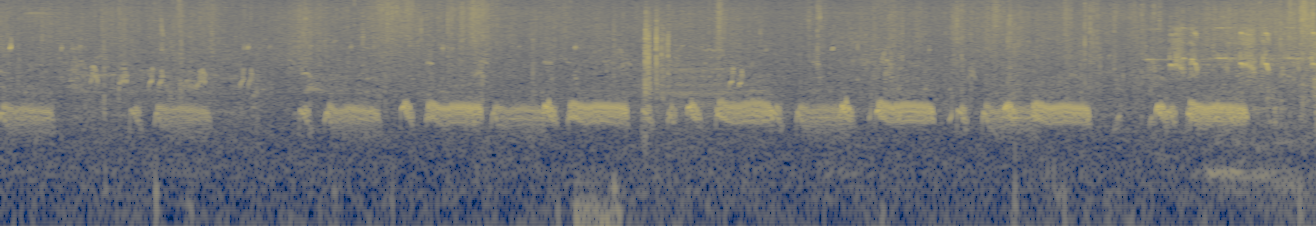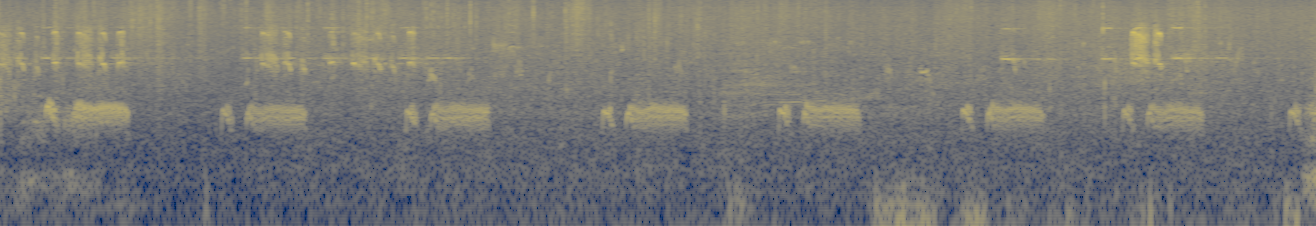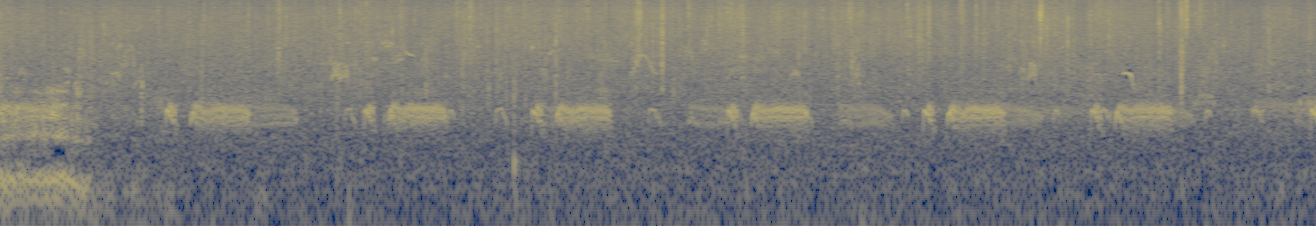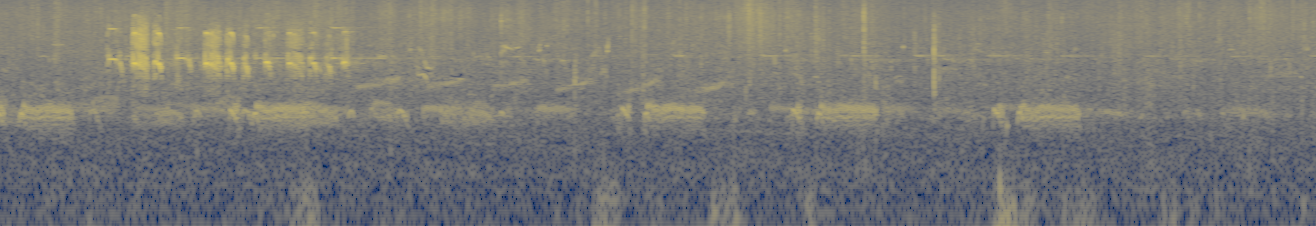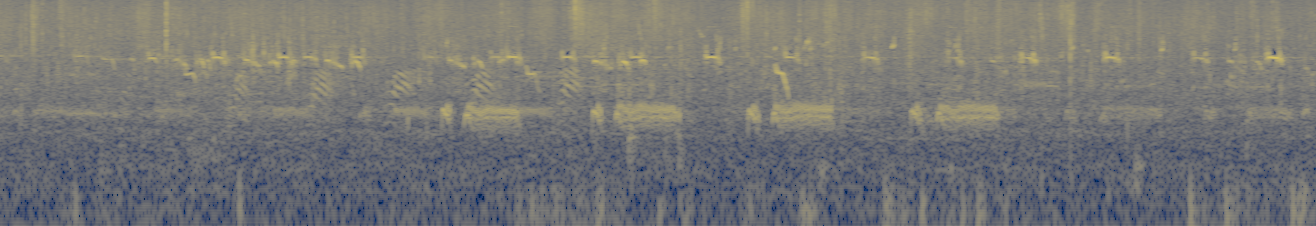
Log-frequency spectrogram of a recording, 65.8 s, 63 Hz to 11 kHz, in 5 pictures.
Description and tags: Some buffaloes in Tanzania with birds in background recorded on DAT (Tascam DAP-1) with a Sennheiser ME66 by G de Courtivron.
